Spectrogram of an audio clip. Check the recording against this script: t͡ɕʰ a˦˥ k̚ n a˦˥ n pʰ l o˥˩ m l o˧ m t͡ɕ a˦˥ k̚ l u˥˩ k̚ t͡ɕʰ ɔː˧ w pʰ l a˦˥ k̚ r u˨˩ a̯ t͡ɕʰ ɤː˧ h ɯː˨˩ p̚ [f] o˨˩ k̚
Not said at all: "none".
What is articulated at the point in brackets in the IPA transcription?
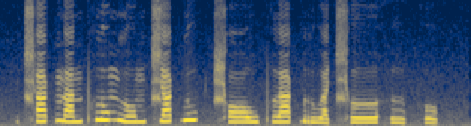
h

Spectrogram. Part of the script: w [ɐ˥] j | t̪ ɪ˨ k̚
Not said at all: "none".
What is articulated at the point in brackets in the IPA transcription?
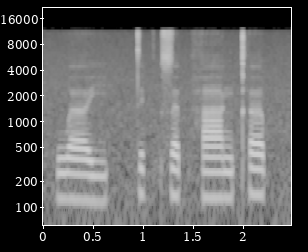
ɐ˨˩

